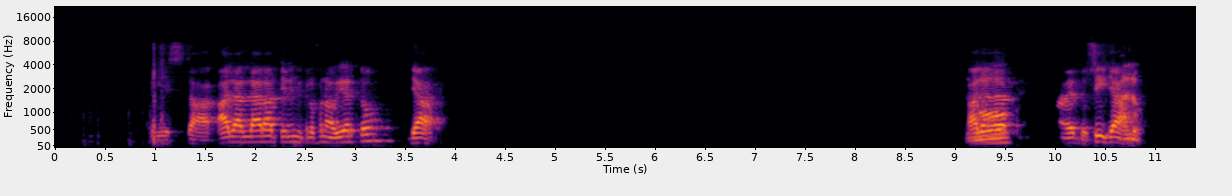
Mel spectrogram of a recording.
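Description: A man speaks calmly over an online call, in short bursts.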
